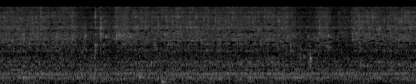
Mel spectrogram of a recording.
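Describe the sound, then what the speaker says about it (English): Hot water runs steadily from a tap into a sink as a face is rinsed during a wet shave routine, a soft continuous splashing with faint gushes, no talking. "rinse all this stuff off, rehydrate your face, okay, with hot water"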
